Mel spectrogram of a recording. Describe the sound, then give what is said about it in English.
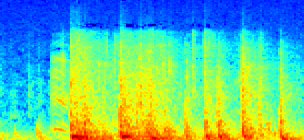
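Several heavy thuds land in quick, uneven succession as police officers batter and force open a door, each blow loud and booming with a brief rattle after. “Hit the door.”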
